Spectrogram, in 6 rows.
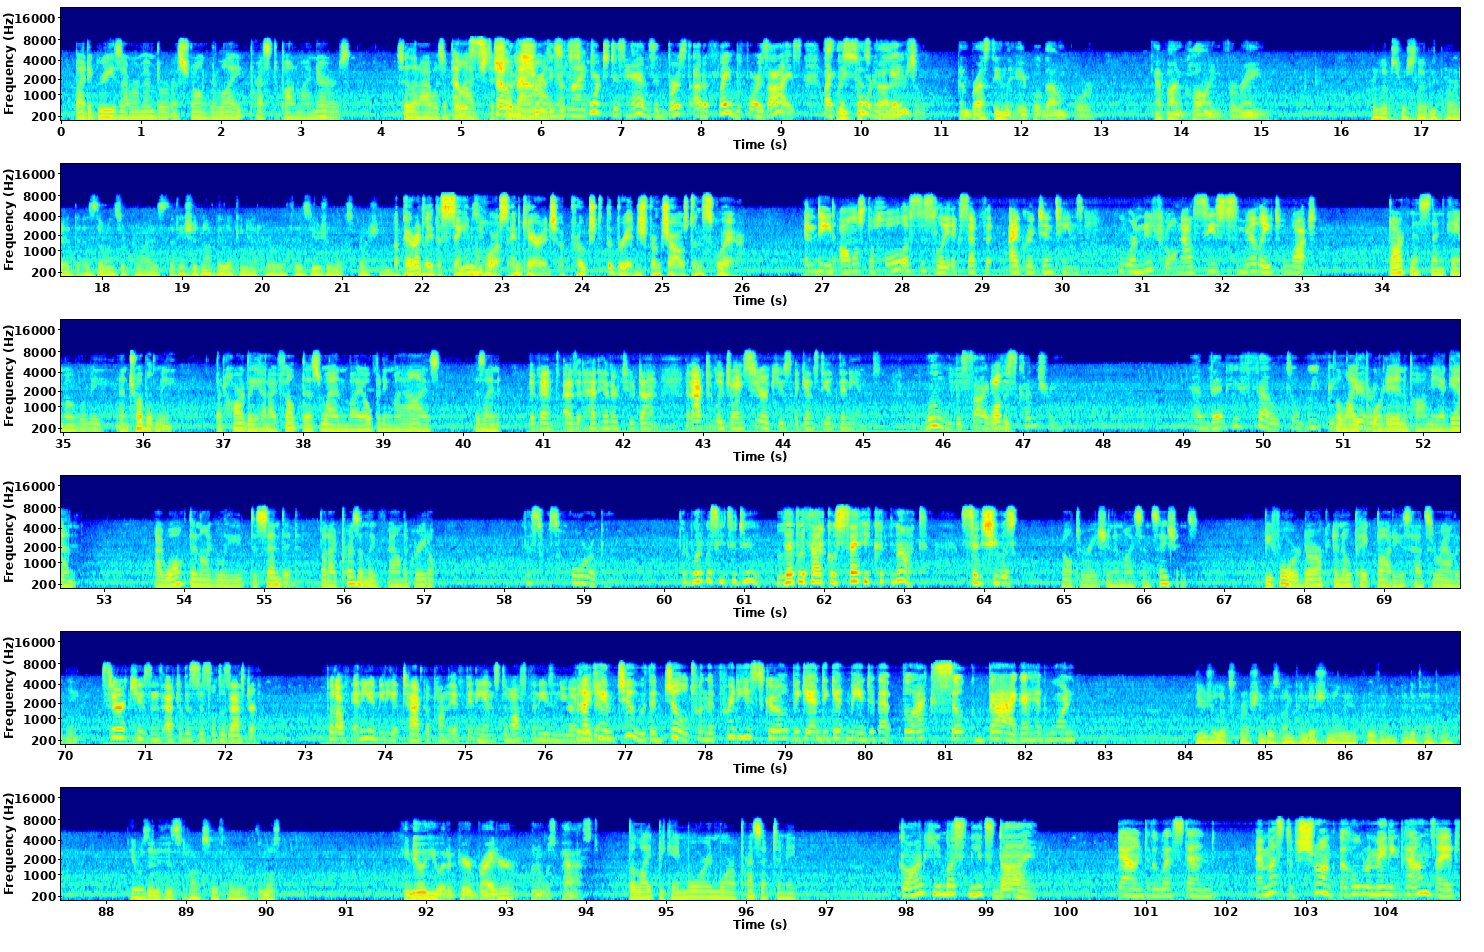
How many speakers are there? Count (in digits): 7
